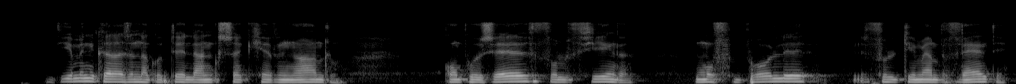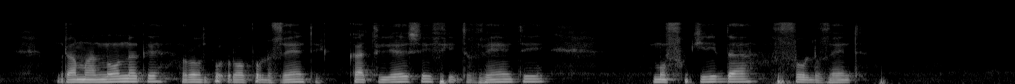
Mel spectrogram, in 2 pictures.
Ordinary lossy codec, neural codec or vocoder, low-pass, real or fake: none; codec, 16 kHz, 2 kbps, FunCodec, trained on LibriTTS, 25 frames a second; 7.2 kHz; fake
